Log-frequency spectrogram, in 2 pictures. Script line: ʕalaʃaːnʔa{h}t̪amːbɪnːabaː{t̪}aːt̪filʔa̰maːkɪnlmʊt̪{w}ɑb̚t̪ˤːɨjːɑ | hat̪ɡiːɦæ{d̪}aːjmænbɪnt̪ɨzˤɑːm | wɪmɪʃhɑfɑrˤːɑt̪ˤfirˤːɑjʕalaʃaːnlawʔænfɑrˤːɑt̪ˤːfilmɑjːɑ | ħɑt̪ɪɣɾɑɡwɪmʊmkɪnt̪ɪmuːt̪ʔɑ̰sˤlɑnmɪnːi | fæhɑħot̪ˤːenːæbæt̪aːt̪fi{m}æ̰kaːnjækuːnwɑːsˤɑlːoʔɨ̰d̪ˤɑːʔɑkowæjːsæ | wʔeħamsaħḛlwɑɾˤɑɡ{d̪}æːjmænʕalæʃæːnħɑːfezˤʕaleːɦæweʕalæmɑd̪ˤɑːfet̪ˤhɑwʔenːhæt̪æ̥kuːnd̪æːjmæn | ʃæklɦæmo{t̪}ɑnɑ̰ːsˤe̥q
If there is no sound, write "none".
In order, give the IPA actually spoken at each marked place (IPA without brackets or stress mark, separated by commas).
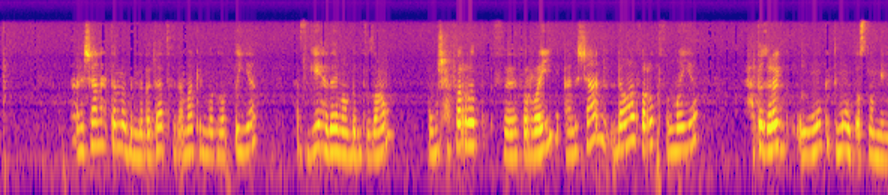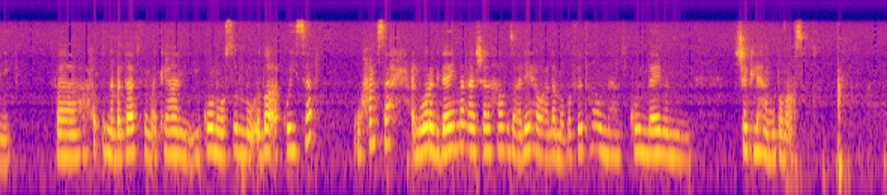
h, t̪, ɣ, d̪, m, d̪, t̪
